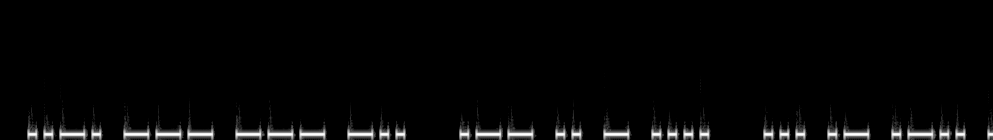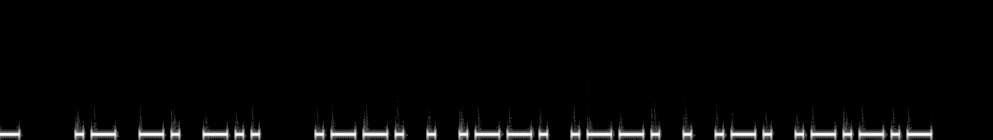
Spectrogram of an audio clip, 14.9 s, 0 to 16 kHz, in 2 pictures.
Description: Morse code, heard as a keyed tone, about 20 wpm, 700 Hz. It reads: FOOD WITH SALT AND PEPPER.
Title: Sentences with 5-Word Phrases - Spoken Beginning - 20wpm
